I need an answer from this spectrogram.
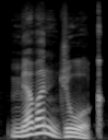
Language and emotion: Kashmiri, neutral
